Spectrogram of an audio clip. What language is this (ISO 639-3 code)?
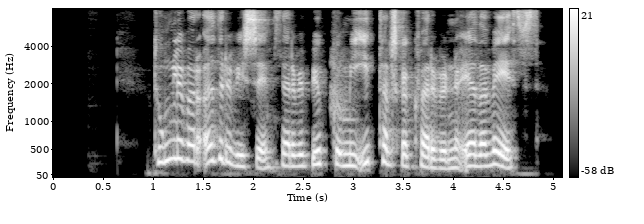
isl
